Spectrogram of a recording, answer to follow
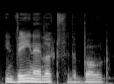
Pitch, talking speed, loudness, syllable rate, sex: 115 Hz, 365 wpm, -15 LUFS, 7.4 syllables/s, male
